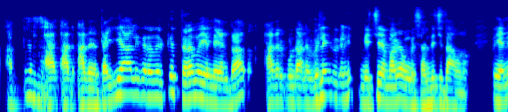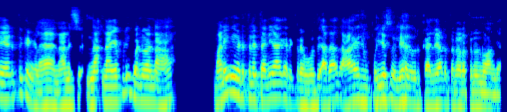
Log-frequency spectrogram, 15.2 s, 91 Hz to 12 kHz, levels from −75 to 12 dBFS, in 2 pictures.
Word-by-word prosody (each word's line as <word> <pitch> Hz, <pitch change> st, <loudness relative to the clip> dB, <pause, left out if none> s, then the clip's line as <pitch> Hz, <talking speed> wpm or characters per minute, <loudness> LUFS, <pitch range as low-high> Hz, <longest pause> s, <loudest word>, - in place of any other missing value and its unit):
அத 125 Hz, +5 st, -13 dB, 0.6 s
அத 130 Hz, 0 st, +1 dB, 0.2 s
அதை 125 Hz, 0 st, +2 dB, 0.2 s
கையாளுகிறதற்கு 185 Hz, +3 st, +1 dB, 0.2 s
திறமை 170 Hz, +2 st, +4 dB
இல்லை 140 Hz, -2 st, +2 dB
என்றால், 125 Hz, +2 st, +2 dB, 0.4 s
அதற்கு 145 Hz, 0 st, -4 dB
உண்டான 140 Hz, -2 st, 0 dB
விளைவுகளை 170 Hz, 0 st, -2 dB, 0.2 s
நிச்சயமாக 140 Hz, +1 st, +2 dB
அவங்க 130 Hz, -3 st, 0 dB
சந்திச்சுதான் 130 Hz, +1 st, 0 dB
ஆவணும். 105 Hz, -2 st, -9 dB, 0.3 s
இப்ப -, -, -6 dB
என்னைய 155 Hz, +3 st, +1 dB
எடுத்துக்கங்களேன். 125 Hz, -, 0 dB
நானு 125 Hz, +1 st, +1 dB
சு -, -, -7 dB, 0.2 s
நான் 135 Hz, 0 st, 0 dB
நான் 140 Hz, 0 st, +4 dB
எப்படி 210 Hz, +9 st, -6 dB
பண்ணுவேன்னா, 140 Hz, -4 st, +1 dB, 0.9 s
மனைவியினிடத்திலே 185 Hz, -2 st, +2 dB
தனியாக 165 Hz, +2 st, +1 dB
இருக்கிறபோது, 115 Hz, -3 st, -2 dB
அதாவது 140 Hz, +2 st, 0 dB
1000 140 Hz, -2 st, -1 dB
பொய்யை 150 Hz, +3 st, +2 dB
சொல்லியாவது 140 Hz, 0 st, 0 dB
ஒரு 125 Hz, -, -9 dB
கல்யாணத்தை 125 Hz, +2 st, -1 dB
நடத்தணுன்னுவாங்க. 110 Hz, -3 st, 0 dB
140 Hz, 130 wpm, -25 LUFS, 125-165 Hz, 0.9 s, திறமை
